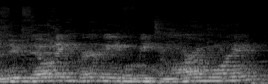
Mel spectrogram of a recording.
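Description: There is strong room echo and noticeable background noise. A man talks with fairly even intonation. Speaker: pastor giving announcements. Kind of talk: church announcements. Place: church. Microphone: camera far.

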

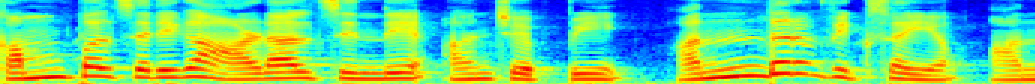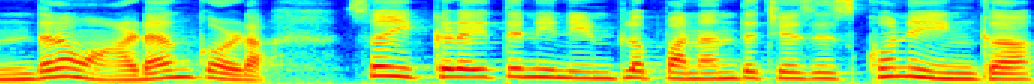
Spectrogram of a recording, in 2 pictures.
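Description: Animated in tone, a woman speaks with lively intonation and a fairly high pitch. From Andhra Pradesh, near Telangana border. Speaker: vlogger. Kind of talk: casual vlog narration.

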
